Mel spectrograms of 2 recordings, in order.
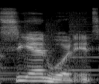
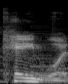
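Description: First: The first part sounds like 'see-an'. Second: The first part sounds like 'cane'. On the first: The speaker calls it right. "how I pronounce it correctly" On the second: The speaker calls it wrong. "it's Canewood"

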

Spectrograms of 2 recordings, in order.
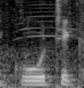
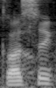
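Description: First: The word is pronounced with German sounds. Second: The word is pronounced with English sounds. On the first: The speaker calls it right. "es ist ein deutscher Entwickler, also müsste es normalerweise Gothic heißen" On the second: The speaker calls it wrong. "weil Gothic wird ja Englisch ausgesprochen"

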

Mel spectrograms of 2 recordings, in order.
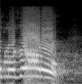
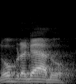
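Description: First: It is said in an angry, shouting tone. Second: It is said in a calm, plain tone.

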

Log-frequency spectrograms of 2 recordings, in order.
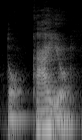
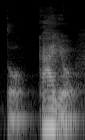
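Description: No difference in how they are said.

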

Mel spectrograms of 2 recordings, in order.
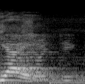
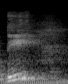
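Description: First: Both words are said in full, two syllables. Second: It is shortened to a single syllable. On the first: "lo normal es de ahí" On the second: "lo pronunciamos diferente, también se puede ver como di"

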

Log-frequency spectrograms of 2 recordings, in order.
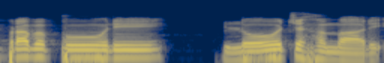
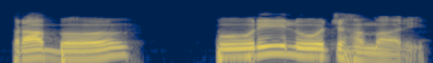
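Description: First: The phrase runs on without a pause after the first word. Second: There is a pause after the first word. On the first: The speaker calls it wrong. "ਇਸ ਤਰ੍ਹਾਂ ਨਹੀਂ ਪੜਨਾ" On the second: The speaker calls it right. "ਪ੍ਰਭ ਤੇ ਵਿਸਰਾਮ ਲਾ ਕੇ ਪੂਰੀ ਲੋਚ ਹਮਾਰੀ"

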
